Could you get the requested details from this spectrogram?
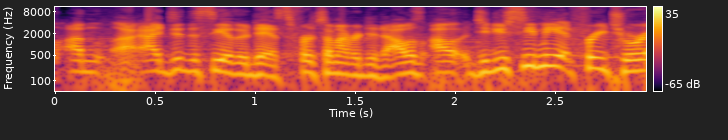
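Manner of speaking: ordinary talk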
